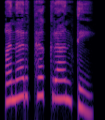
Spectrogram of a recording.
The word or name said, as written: ಅನರ್ಥಕ್ರಾಂತಿ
